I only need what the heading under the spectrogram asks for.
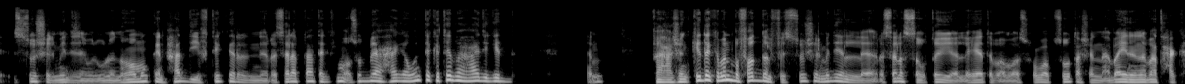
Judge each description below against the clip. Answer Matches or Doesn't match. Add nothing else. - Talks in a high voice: Doesn't match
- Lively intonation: Matches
